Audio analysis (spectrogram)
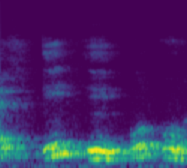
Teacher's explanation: संवृत, संवृत मतलब जब मुख पूरा बंद रहे और वर्णों को हम बोल ले, जैसे ई, उ। हमारा मुख जो है पूरा नहीं खुला ना, बहुत बहुत हल्का सा खुला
